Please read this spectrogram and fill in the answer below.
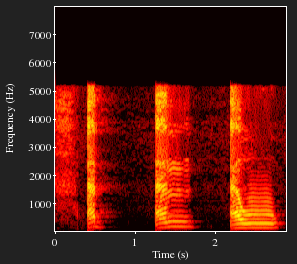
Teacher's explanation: عندنا الميم متوسط والواو رخو والباء شديد · Term: الشده والتوسط والرخاوه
